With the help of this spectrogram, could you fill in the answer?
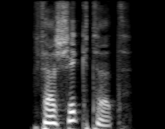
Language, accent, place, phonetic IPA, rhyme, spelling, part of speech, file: German, Germany, Berlin, [fɛɐ̯ˈʃɪktət], -ɪktət, verschicktet, verb, De-verschicktet.ogg
- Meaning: inflection of verschicken: 1. second-person plural preterite 2. second-person plural subjunctive II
